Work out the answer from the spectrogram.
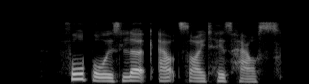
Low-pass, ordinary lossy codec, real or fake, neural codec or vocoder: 7.2 kHz; AAC, 48 kbps; fake; codec, 16 kHz, 6 kbps, DAC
